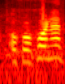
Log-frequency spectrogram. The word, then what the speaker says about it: Ojojona: Juan de ojojona y dicen que en realidad tiempos atrás el nombre original era Como si fuese jojona pero con x soxona pero al pronunciarlo decían jojona y bueno con el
